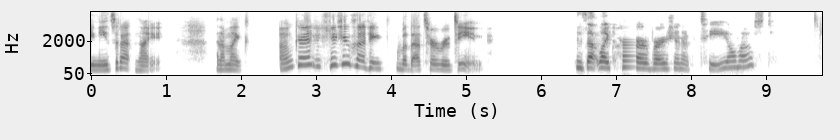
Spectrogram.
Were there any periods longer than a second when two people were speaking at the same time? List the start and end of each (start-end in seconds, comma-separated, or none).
none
